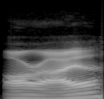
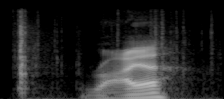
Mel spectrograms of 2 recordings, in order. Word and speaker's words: Raya: Is it not Rhea? It's Raya. Is that how you say it? Sleepy's Flute going to Amber. Dr. Facilier going to Emerald. And Owl for Sapphire. Raya, not Rhea.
